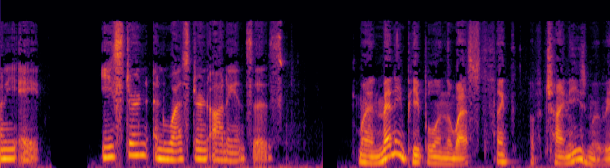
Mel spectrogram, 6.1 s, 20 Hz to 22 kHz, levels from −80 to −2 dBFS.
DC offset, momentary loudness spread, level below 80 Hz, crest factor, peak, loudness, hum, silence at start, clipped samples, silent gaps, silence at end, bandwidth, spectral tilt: under 0.1%; 10 LU; -52 dBFS; 22 dB; -2 dBFS; -23 LUFS; none; 0 s; under 0.1%; 0.57-0.86 s, 3.23-3.36 s; 0 s; 14 kHz; -4 dB/octave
